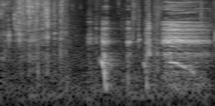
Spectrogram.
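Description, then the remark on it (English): A ladle scrapes and clinks against a pot of black-eyed pea soup in a series of quick, uneven knocks, followed by a short, steady hiss of the soup being ladled out. “I'm ladling it.”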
